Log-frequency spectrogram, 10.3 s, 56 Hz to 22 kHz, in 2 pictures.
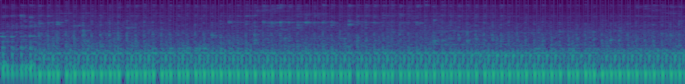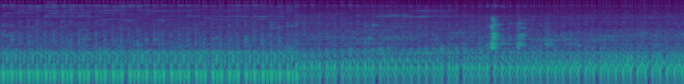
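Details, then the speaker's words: Honda CB175 twin, warmed up after choke use, around 45°F ambient, earlier popping heard on the left side; settles into an even, steady idle with smooth low beat, no knocks or rattles; normal idle. "I'm pretty pleased with this. This is running great."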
